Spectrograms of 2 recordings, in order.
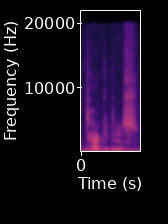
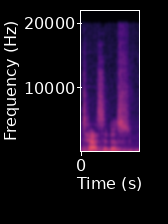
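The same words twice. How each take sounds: First: The name is said the classical Latin way. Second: The name is said the common everyday way. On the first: "that's the classical Latin pronunciation" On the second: "I hear a lot of people also say"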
